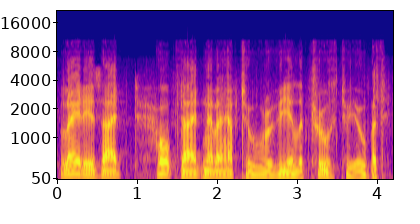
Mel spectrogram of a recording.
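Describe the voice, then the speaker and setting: An actor playing a grave, courtly small-town judge, formal and solicitous, in a 1940s radio drama on a noisy old recording. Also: male voice, on the low side, animated, normal speed, natural voice. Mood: regretful, grave.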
